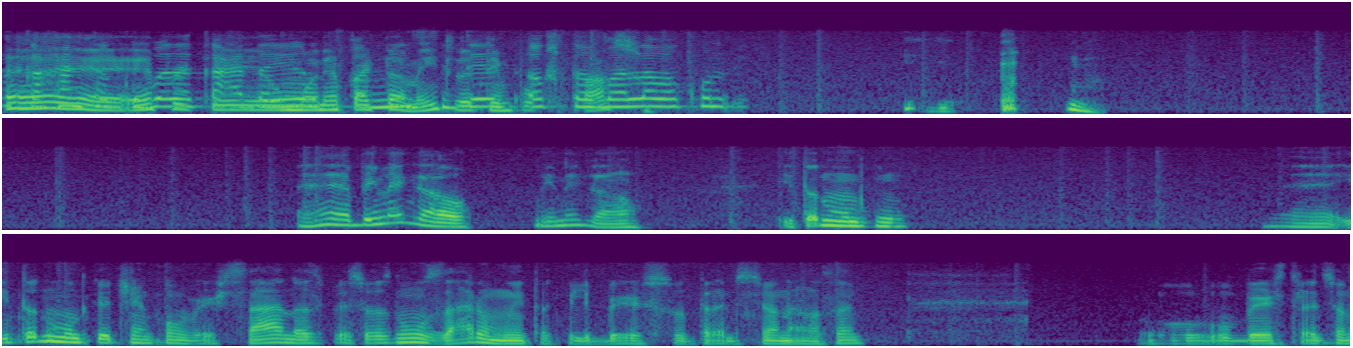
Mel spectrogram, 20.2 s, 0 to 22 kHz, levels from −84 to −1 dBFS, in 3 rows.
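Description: Nothing goes wrong anywhere in this speech recording, which just carries the ordinary character of a call with its top end stopping at 8 kHz, exactly as that kind of call path normally leaves it.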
